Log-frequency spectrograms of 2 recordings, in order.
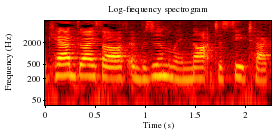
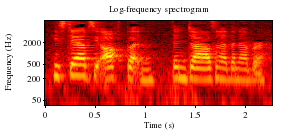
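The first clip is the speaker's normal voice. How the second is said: usual speaking voice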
